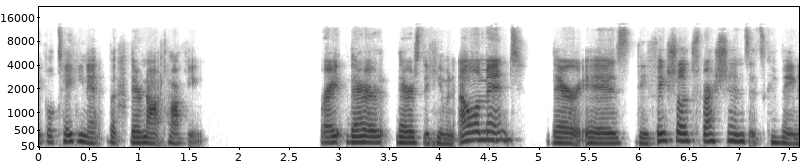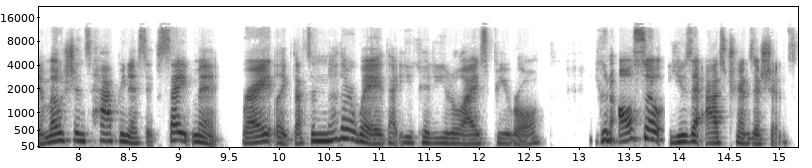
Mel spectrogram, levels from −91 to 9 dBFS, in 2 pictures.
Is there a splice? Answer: yes; 2 cuts; at 9.5 s, 13.8 s

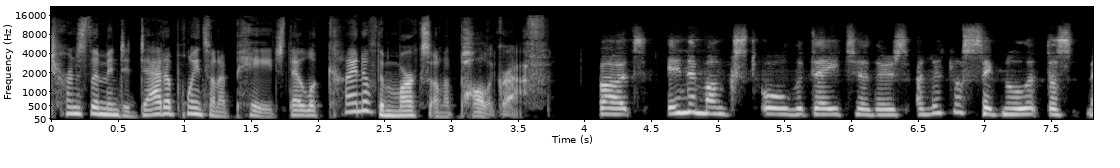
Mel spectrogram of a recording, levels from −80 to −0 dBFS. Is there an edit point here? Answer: yes; 1 cut; at 2.4 s

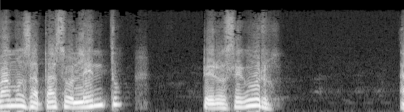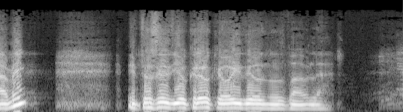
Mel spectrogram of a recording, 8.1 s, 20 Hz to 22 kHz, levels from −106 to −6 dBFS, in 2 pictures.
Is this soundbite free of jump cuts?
no; 1 cut; at 5.2 s

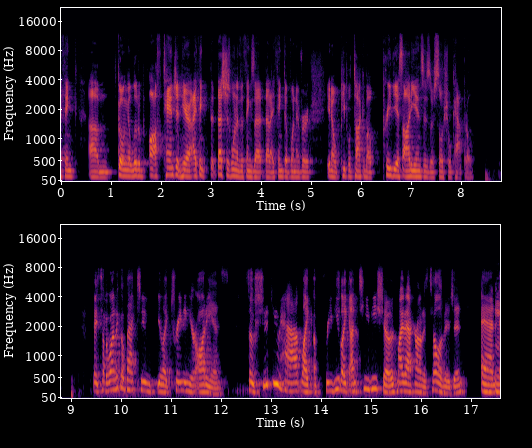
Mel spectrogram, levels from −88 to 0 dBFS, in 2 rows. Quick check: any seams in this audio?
no; 0 cuts

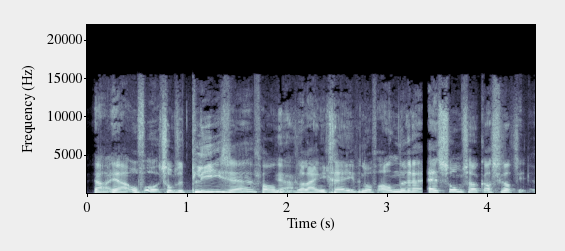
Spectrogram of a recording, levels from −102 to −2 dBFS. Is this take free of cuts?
no; 1 cut; at 3.3 s

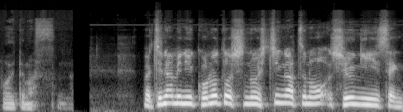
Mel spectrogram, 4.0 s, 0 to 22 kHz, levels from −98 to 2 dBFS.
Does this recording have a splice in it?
no; 0 cuts

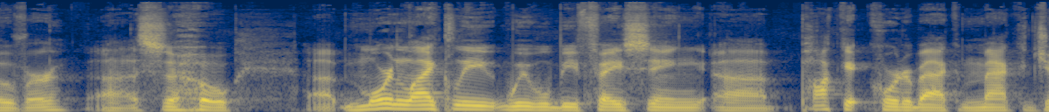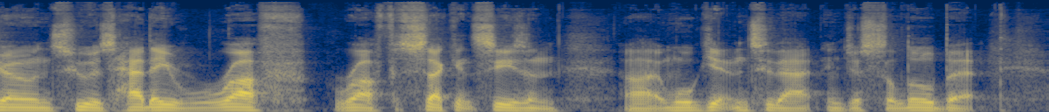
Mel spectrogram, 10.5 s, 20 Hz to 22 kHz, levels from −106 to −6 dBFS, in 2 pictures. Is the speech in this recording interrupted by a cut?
no; 0 cuts

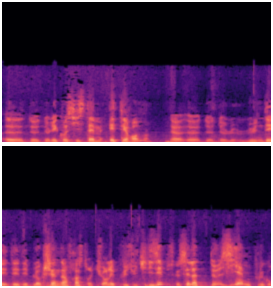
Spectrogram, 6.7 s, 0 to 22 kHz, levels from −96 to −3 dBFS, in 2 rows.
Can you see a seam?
no; 0 cuts

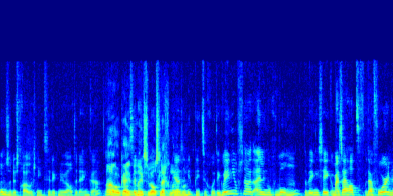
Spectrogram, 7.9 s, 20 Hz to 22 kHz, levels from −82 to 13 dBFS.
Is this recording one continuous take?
yes; 0 cuts

